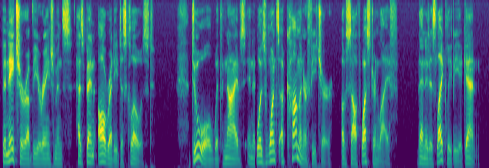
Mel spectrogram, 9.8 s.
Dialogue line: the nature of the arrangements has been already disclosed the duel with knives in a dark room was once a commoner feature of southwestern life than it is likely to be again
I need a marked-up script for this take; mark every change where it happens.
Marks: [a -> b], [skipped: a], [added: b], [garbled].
the nature of the arrangements has been already disclosed [skipped: the] duel with knives in [skipped: a dark room] was once a commoner feature of southwestern life than it is likely [skipped: to] be again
